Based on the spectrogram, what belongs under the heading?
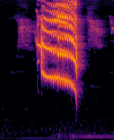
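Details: Young talking parrot giving one loud, raspy squawk of about half a second that dips at the end, over a faint steady background hum.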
